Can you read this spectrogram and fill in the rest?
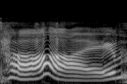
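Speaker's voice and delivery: heavy stress, leaning hard on the word time. Retelling how a pun was said: imitating own stress on TIME. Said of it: "I said it with emphasis".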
